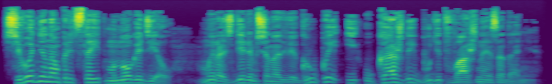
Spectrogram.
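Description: A man voicing a calm, confident male fox who leads his friends. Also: medium pitch, normal speed, husky, no room sound, clean studio sound, voice pushed up. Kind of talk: audiobook character voice.

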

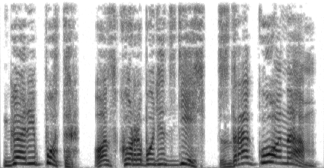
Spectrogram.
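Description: A man voicing a panicked schoolboy who whines in a high, shrill voice, recorded dry and close. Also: big pitch swings, moderate pace, fairly bright tone, no room sound, full character voice. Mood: frantic shrieking. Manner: shrill, whining.

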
